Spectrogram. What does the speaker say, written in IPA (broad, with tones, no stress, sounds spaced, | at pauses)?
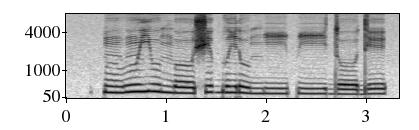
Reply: k͡p ũ˨ β ũ˦ j u˦˨ ŋ oː˨ ʃ ɪ˦ ɡʷ i˦ ɾ u˨ ŋ iː˨ p iː˨ d oː˨ d ɪ˦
